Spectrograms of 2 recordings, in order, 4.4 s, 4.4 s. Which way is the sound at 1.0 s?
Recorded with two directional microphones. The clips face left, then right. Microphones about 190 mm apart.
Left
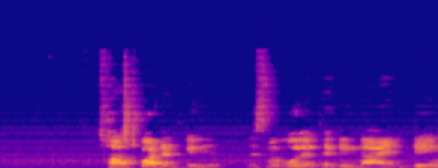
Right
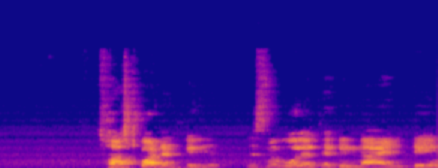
20° right (ahead or behind).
